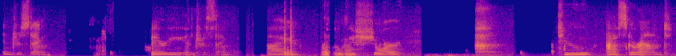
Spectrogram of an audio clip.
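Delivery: hushed. Acted. Player in character promising to ask around, hushed. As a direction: let it out quietly and deliberately, pausing between phrases.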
